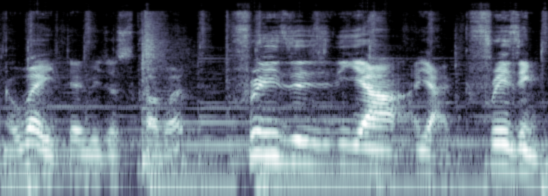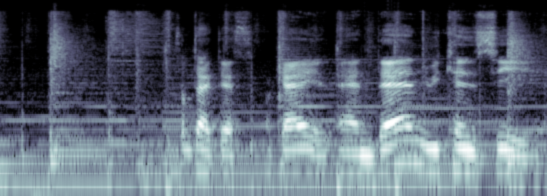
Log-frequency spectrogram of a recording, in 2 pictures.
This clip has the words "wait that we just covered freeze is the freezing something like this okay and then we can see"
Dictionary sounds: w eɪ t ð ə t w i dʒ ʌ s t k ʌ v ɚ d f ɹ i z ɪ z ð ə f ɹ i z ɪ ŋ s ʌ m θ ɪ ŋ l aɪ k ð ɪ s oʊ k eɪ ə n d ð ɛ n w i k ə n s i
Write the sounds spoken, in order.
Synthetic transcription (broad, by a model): w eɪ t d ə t w i dʒ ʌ s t k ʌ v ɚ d f ɹ i z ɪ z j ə f ɹ i z ɪ ŋ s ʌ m t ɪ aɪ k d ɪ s oʊ k eɪ ə n d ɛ n w i k ə n s i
